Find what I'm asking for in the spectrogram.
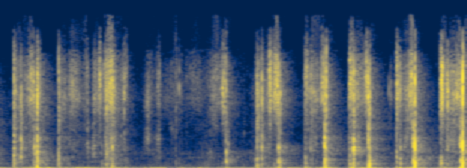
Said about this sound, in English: I feel like grabbing one more card here. Let's grab one more.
